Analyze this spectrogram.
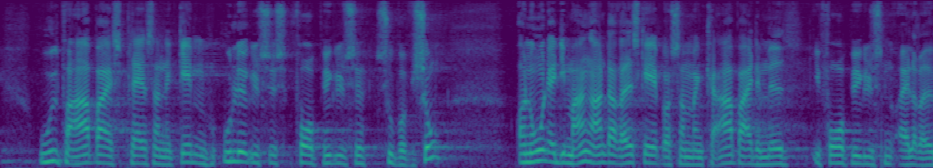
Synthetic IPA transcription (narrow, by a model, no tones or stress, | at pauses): uːð̞̩ˠpʰɒ̽ɑ̈ːb̥ɑ̈ɪ̰d̥spʰlæsɐnəɡ̥en̰m̩uløɡ̥l̩səsfɒːb̥yɡ̥l̩səsupʰæɐʋiɕo̝̰ːn | ʔɒ̽no̝ːnəædimɑ̈ŋəɑ̈nd̥ʁɐʁɛð̞ˠsɡ̥ɛ̰ːb̥ɐsɒ̽mːænkʰæɑ̈ːb̥ɑ̈ɪ̰dəmeðˠ | ifɒːb̥yɡ̥l̩sn̩ɒ̽æləʁɛːðˠ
